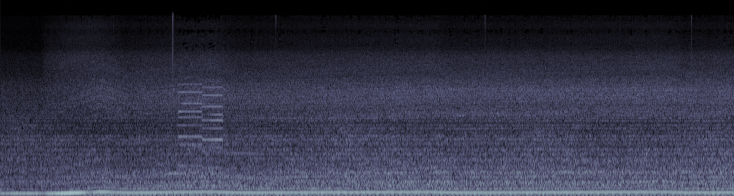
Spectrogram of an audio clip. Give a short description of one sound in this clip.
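A car engine drops in pitch briefly as gears shift.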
